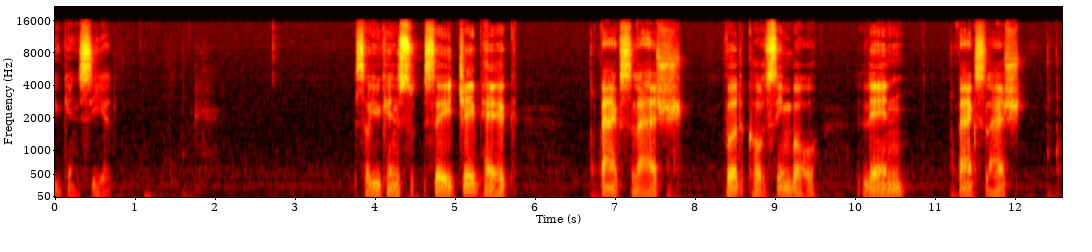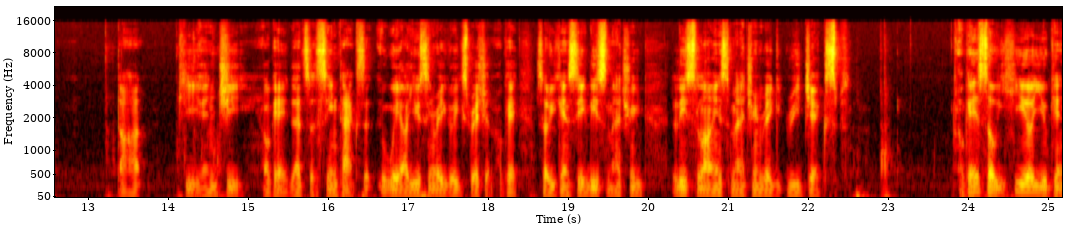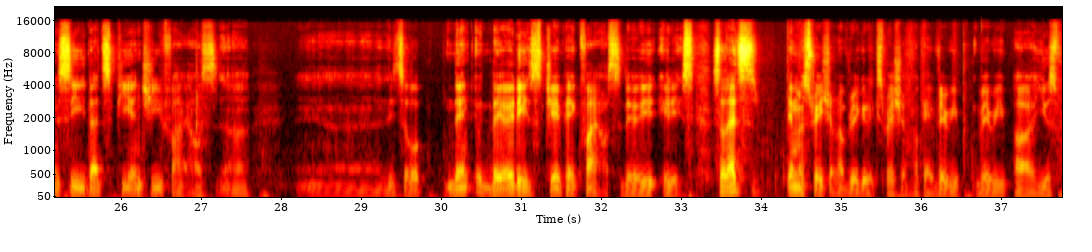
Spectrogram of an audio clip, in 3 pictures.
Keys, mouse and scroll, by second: 7.6 Right, 12.4 u, 23.0 Return, 24.5 w, 24.9 t.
